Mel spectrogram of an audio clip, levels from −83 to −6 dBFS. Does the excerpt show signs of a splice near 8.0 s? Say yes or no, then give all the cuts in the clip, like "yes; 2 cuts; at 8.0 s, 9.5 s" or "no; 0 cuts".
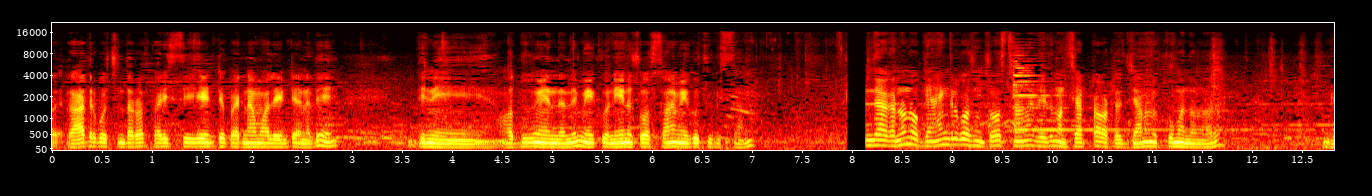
yes; 1 cut; at 8.0 s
